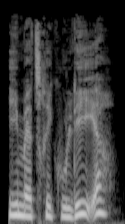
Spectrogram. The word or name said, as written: IMMATRIKULERE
